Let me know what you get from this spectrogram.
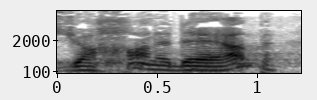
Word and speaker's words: Jehonadab: Jehu, and he is, the story's about Jehu, and he comes upon a well-known man, and his name is Jehonadab, and he is the son of Rechab, and so that's how we're going to pronounce those.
